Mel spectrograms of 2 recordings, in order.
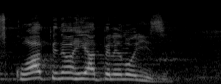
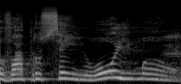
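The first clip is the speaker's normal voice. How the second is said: normal talking voice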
